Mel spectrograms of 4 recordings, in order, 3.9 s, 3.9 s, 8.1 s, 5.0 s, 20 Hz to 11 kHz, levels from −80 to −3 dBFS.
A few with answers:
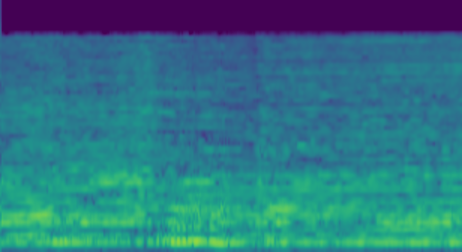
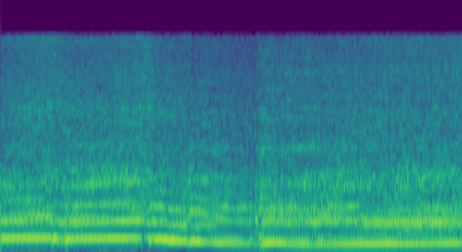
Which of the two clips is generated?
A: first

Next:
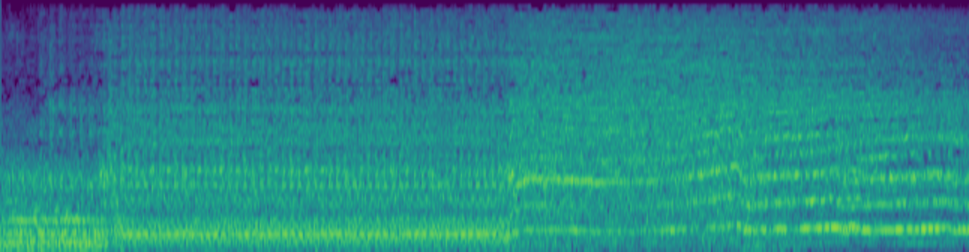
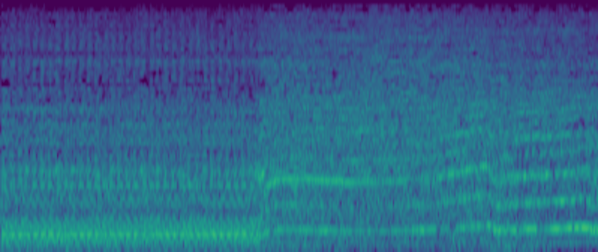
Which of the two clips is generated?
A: first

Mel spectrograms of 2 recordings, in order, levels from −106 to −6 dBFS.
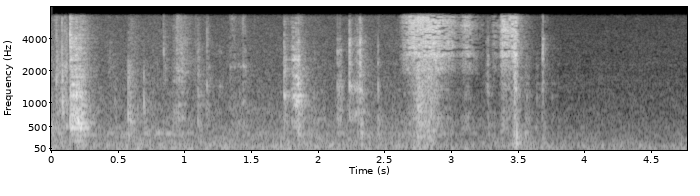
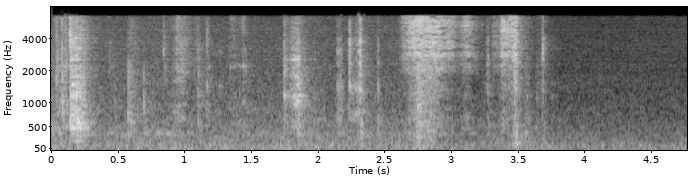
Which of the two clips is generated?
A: second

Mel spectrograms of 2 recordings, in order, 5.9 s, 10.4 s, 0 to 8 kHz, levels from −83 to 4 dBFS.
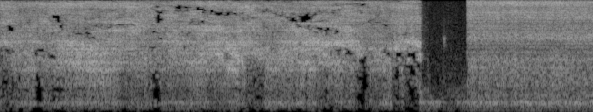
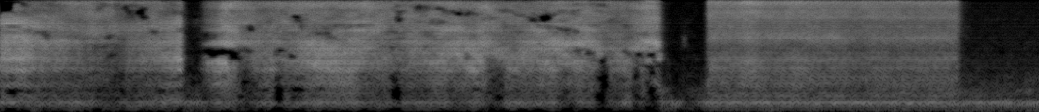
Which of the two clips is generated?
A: second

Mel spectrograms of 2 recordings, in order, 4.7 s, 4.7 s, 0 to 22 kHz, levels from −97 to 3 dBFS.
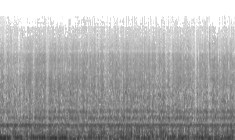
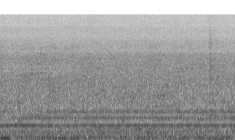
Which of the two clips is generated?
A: first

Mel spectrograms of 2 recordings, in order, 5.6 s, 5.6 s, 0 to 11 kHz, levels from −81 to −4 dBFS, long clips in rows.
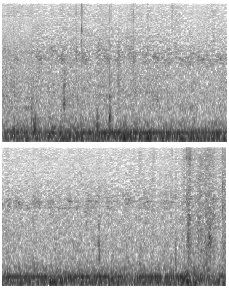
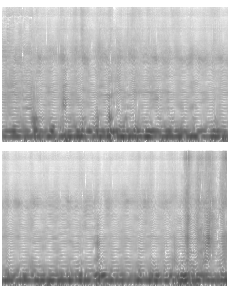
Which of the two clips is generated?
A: second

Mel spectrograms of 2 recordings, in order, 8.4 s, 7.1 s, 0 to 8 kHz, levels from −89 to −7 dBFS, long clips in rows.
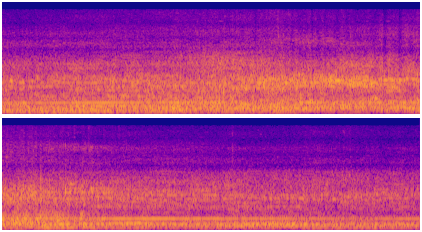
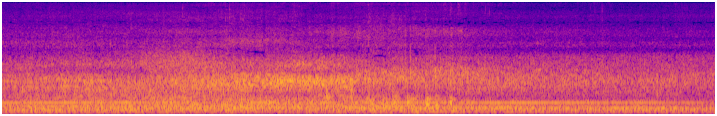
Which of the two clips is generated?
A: first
